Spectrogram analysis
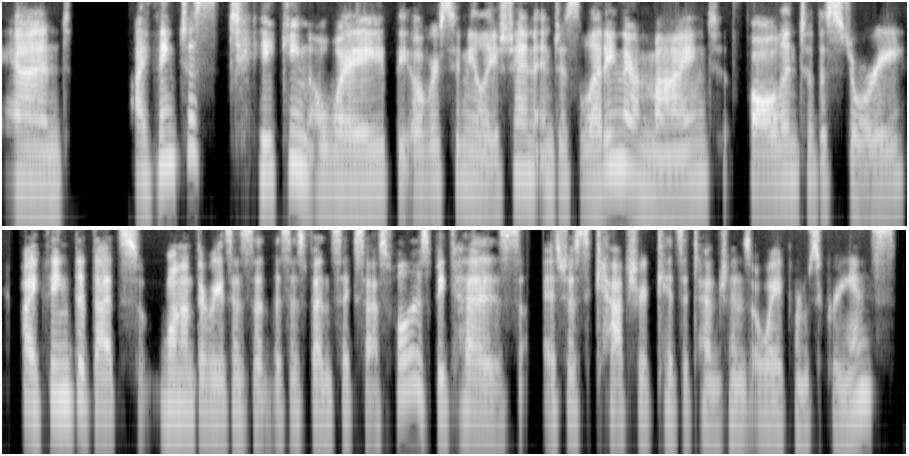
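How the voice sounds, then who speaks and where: A woman's voice: lowish voice, moderate pace, fairly bright tone, dry recording. A woman in her thirties speaking enthusiastically and emphatically as an interview guest, in a conversational way. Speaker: podcast guest, audio drama writer.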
